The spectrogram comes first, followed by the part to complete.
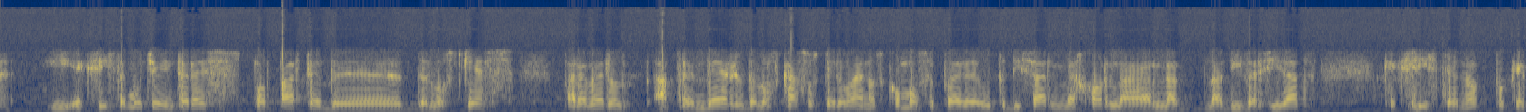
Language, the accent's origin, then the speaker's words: Spanish; Netherlands; Spanish is a second language; moved away as an adult; now in Peru; Yo soy de origen de Holanda, pero tengo cerca de 15 años trabajando en el Perú.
